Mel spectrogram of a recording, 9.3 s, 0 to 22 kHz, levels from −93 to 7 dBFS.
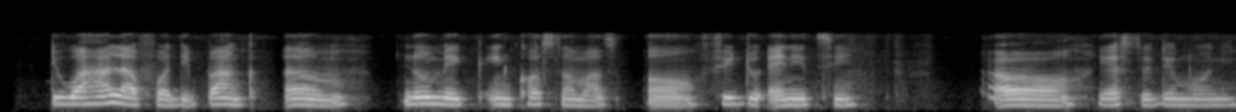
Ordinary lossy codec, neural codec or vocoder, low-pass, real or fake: none; none; 7.2 kHz; real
